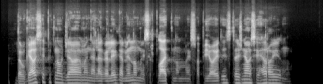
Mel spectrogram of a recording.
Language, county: Lithuanian, Kaunas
